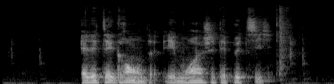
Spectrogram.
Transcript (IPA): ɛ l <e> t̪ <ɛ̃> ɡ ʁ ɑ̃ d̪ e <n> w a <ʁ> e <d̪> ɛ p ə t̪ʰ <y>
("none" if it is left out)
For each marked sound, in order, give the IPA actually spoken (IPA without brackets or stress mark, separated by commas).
e, ɛ, m, ʒ, t̪, i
